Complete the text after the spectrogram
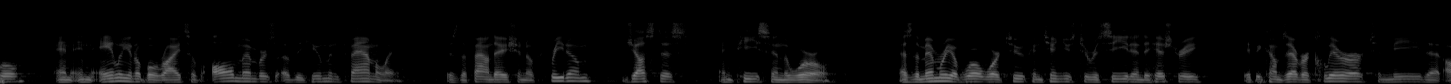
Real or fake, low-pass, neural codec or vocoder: real; 7.2 kHz; none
